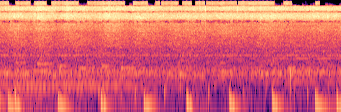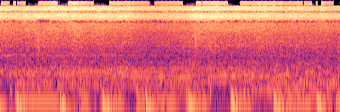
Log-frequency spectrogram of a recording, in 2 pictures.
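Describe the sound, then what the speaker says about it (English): Ground beef and softened tomatoes sizzle in a pan, a constant hiss under steady rhythmic scraping and knocking of a stirring utensil, close and fairly loud, with no voices. "Let's just keep on stirring this until mawala na yung pink color ng ating meat."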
